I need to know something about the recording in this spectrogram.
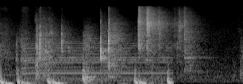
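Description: A quick run of about eight sharp clicks and knocks of hand tools being picked up and set down on a wooden folding table, stopping near the end. Background music with a held note plays under them.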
